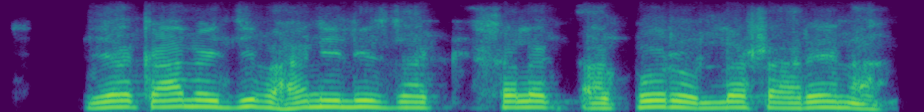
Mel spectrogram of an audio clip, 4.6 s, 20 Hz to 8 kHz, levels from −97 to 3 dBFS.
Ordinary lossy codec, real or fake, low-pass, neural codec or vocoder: Opus, 16 kbps; fake; 7.2 kHz; codec, 24 kHz, 3.1 kbps, DualCodec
